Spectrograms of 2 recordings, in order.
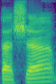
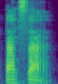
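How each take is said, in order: First: The consonant is a 'sh' sound. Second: The consonant is an 's' sound. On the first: "bukan tasya" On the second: "bukan tasa"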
